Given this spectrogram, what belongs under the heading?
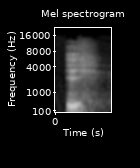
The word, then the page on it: ih: apatani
